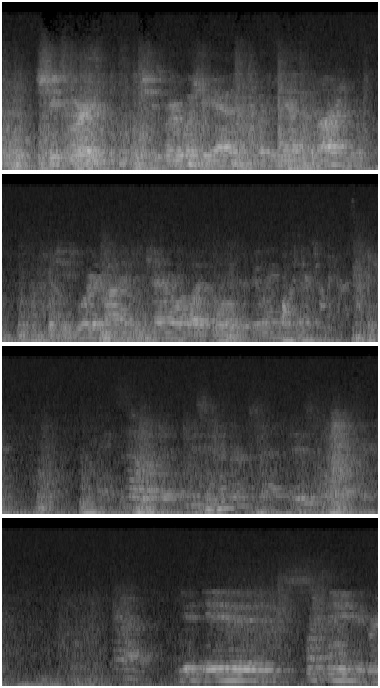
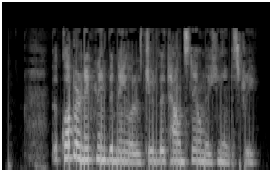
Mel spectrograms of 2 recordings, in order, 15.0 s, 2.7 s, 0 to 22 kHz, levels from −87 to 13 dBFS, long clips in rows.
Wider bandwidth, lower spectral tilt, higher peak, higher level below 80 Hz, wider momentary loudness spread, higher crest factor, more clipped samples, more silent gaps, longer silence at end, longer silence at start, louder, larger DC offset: first, 16.5 kHz vs 11.5 kHz; first, -6 dB/octave vs -3.5 dB/octave; second, -10 dBFS vs -2 dBFS; about the same, -42 dBFS vs -44 dBFS; first, 17 LU vs 8 LU; about the same, 22 dB vs 20 dB; neither; neither; second, 0 s vs 0.15 s; second, 0 s vs 0.3 s; second, -30 LUFS vs -20 LUFS; neither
